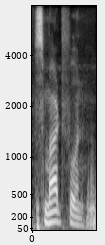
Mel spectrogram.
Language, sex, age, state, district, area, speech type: Kannada, male, 45-60, Karnataka, Bidar, urban, spontaneous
